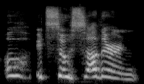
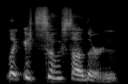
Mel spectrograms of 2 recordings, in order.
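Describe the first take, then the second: First: Slower, higher, drawled exclamation of "so Southern"; mock gushing. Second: Said in the usual way. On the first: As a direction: imitate your own delight at it. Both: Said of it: "I was like".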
